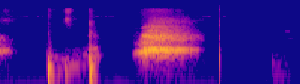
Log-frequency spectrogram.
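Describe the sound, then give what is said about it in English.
A small dog named Peanut gives a few short, low woofs followed by a longer, higher whining whimper and one last brief yap, alone without any talking. “Peanut, you can hear Peanut in the background.”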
